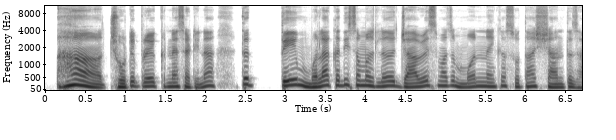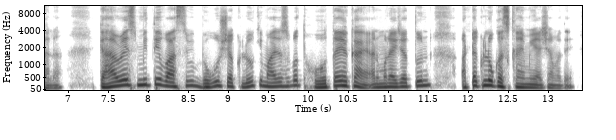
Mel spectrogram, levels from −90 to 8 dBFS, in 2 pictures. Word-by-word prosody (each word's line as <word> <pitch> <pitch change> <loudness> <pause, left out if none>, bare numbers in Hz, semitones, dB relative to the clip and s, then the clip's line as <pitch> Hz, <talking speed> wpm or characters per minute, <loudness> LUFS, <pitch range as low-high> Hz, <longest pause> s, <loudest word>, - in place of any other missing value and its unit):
हां, 165 - +7
छोटे 135 +6 +3
प्रयोग 155 0 -1
करण्यासाठी 145 -4 -1
ना 170 +6 -1 0.4
तर 235 - +5 0.4
ते 185 +4 +7
मला 155 -2 +4
कधी 200 +2 -2
समजलं 180 -4 0
ज्यावेळेस 145 +6 0
माझं 180 0 -3
मन 140 +5 -2
नाही 155 -2 0
का 175 - -4
स्वतः 150 -1 -3
शांत 125 -3 -1
झालं. 100 -7 -5 0.5
त्यावेळेस 165 +11 +2
मी 210 +1 +1
ते 230 - 0
वास्तविक 175 +1 -2
बघू 135 +6 0
शकलो 145 +1 -3
की - - -5
माझ्यासोबत 160 +5 -4
होत 125 +6 -2
आहे 180 0 +3
काय 145 -10 -1
आणि 115 +4 -4
मला 135 +2 -1
याच्यातून 150 +7 -3 0.4
अटकलो 180 +10 0
कसं 140 -6 +2
काय 125 -2 0
मी 115 -1 -2
याच्यामध्ये. 100 -2 -9
150 Hz, 165 wpm, -18 LUFS, 130-180 Hz, 0.5 s, हां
